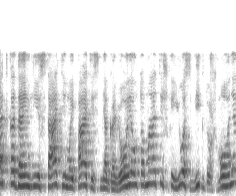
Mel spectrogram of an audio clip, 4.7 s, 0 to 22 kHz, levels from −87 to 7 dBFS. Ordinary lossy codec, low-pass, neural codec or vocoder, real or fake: AAC, 48 kbps; 7.2 kHz; none; real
